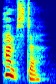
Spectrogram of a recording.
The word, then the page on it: hamster: British English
